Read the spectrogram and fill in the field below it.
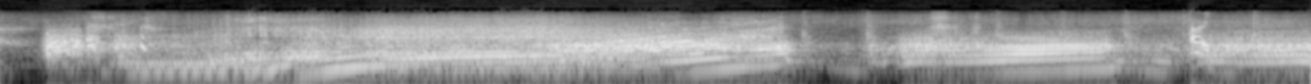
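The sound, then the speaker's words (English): A car engine starts up loud, revving with rising pitch, easing briefly, then revving hard again as the car pulls away and drives off. “Now give me that gun and get in that car.”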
